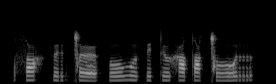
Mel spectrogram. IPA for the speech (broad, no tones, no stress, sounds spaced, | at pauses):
sˤ œ x θ ɵ r ǀ œ | o β o θ ɪ t ɵ x œ tˤ œ ǀ o r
